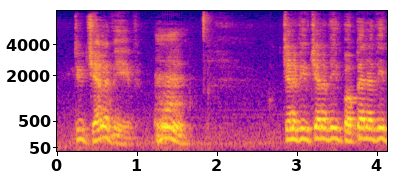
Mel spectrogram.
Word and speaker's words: Genevieve: Nate bird names do Genevieve mm-hmm Genevieve Genevieve bop NIV banana fanna fo fanna thief thief Faneuil men aviv Genevieve that one's not hard Genevieve Genevieve three syllables not that hard alright alright both are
